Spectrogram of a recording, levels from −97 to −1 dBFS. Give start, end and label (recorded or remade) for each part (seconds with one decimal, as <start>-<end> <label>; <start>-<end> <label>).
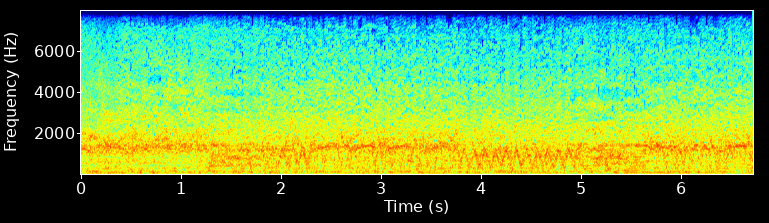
0.0-1.8 remade; 1.8-4.9 recorded; 4.9-5.8 remade; 5.8-6.7 recorded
